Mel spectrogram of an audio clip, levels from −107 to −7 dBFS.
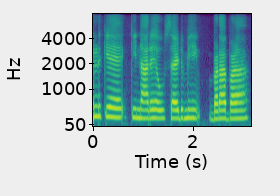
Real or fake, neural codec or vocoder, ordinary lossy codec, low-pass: fake; codec, 16 kHz, about 1 kbps, DyCAST, with the encoder's durations; none; none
